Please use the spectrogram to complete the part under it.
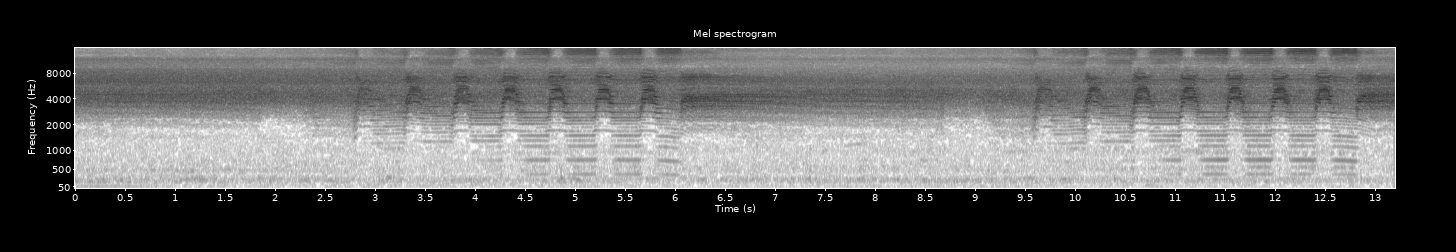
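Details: After the monsoon, a cicada sings powerfully. A high hiss swells into two runs of strong, evenly spaced pulses, about two each second, with a ringing tonal edge.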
